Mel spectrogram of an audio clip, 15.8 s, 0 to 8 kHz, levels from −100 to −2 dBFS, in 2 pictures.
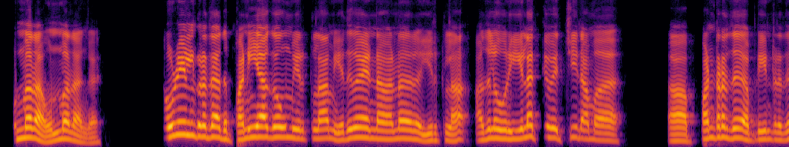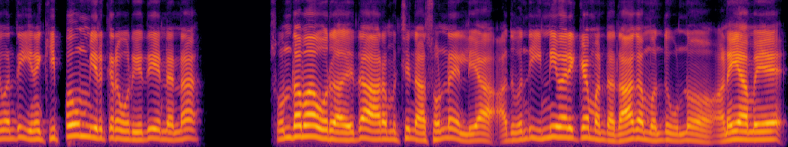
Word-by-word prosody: உண்மைதான். 185 - +3
உண்மை 170 +6 +1
தாங்க, 100 -5 -4 0.7
தொழில்ங்கிறது 225 -2 +3
அது 170 - -3
பணியாகவும் 205 +2 +2
இருக்கலாம். 180 0 -3
எதுவேணாலும் 180 -2 0
இருக்கலாம். 140 -1 -5
அதில 185 +5 -1
ஒரு 165 - -1
இலக்கு 220 -1 -2
வச்சு, 185 +4 -8
நாம 170 -2 -5 0.8
அ - - +1 0.3
பண்ணுறது 195 +1 0
அப்டின்றது 160 +1 -4
வந்து 185 +4 -6
இன்னைக்கு 170 +1 -2
இப்பவும் 230 0 +1
இருக்கிற 190 0 -2
ஒரு 160 - -3
இது 190 +4 -3
என்னனா, 160 +3 -2 0.9
சொந்தமா 220 +6 +4
ஒரு 175 -2 +2 0.2
இது 195 - -2
ஆரம்பிச்சு 165 +2 -2
நான் 145 +2 -1
சொன்னேன் 180 +2 -1
இல்லையா? 140 +1 -1 0.2
அது 130 +4 -7
வந்து 180 +4 -6
இன்னைய 210 +3 0
வரைக்கும் 195 -3 +1
அந்த 140 -3 -2
தாகம் 165 -2 +3
வந்து 145 +2 -5
இன்னும் 135 -4 -3 0.2
அணையாமயே 160 +2 +5
175 Hz, 150 wpm, -23 LUFS, 155-200 Hz, 0.9 s, அணையாமயே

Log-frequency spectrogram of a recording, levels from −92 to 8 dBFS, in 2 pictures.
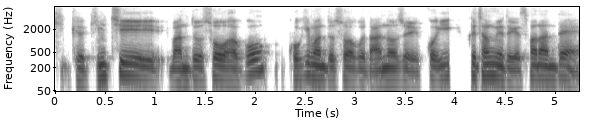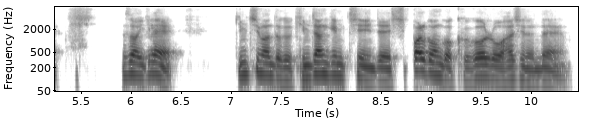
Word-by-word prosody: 그 185 - -4
김치만두소하고 110 - 0 0.2
고기만두소하고 110 -5 0
나누어져 95 +2 -1
있고 105 +7 -3
이 115 +3 -3 0.2
그 - - -1
장면이 125 -3 +1
되게 95 -2 -1
선한데 115 0 0 0.6
그래서 140 +2 +2
이게 140 +4 +2 0.6
김치만두 135 -3 -1
그 105 -2 -2
김장 135 +7 +2
김치 125 -3 -3
이제 100 -1 0
시뻘건 165 - +3
거 - - +1
그걸로 110 +1 +3
하시는데. 105 -4 -3
115 Hz, 330 characters per minute, -24 LUFS, 100-130 Hz, 0.6 s, 시뻘건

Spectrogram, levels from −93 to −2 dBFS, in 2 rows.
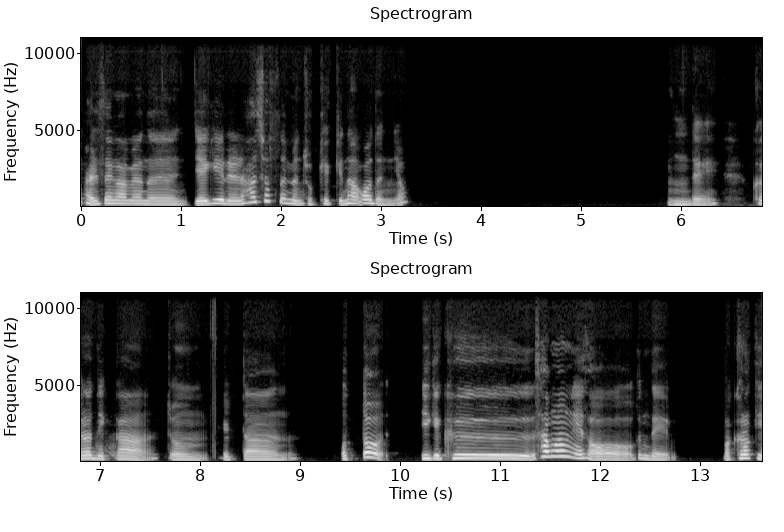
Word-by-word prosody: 발생하면은 200 -3 -1
얘기를 210 +3 +2
하셨으면 320 - -3
좋겠긴 205 +3 -4
하거든요. 230 - -2 2.6
음네. 175 +2 -3 0.3
그러니까 205 -3 0 0.2
좀 170 +1 -3 0.2
일단 175 +2 -2 0.4
어떤 210 +9 +3 0.4
이게 215 -1 +3
그 220 -3 +4
상황에서 245 - +2
근데 190 -7 -2 0.5
막 200 -1 -5
그렇게 240 -3 +1
205 Hz, 190 characters per minute, -23 LUFS, 185-225 Hz, 2.6 s, 그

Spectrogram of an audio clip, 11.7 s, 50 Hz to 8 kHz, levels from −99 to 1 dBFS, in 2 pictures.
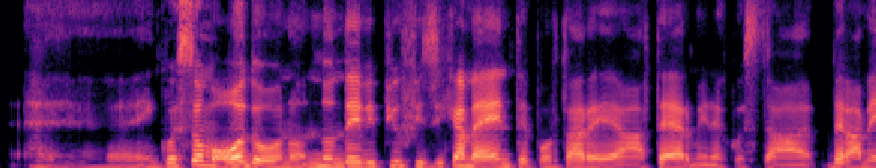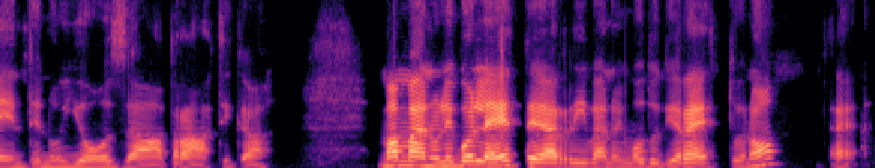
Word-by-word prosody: Eh, 140 -1 -15
in 155 +2 -14
questo 190 +7 +2
modo 185 -9 +4
no 155 0 -8
non 185 +2 -4
devi 190 -1 +1
più 215 +2 -8
fisicamente 180 -3 0
portare 150 -2 -5
a 130 0 -5
termine 135 -3 -3
questa 125 -3 -6
veramente 155 -2 -4
noiosa 150 -2 -4
pratica. - - -6 0.7
Man 215 +1 +6
mano 210 -3 +6
le 200 +1 0
bollette 220 -3 +6
arrivano 175 -1 0
in 160 - -14
modo 170 0 -8
diretto, 160 0 0
no, 290 - -1 0.3
eh. - - -9
160 Hz, 135 wpm, -22 LUFS, 145-190 Hz, 0.7 s, Man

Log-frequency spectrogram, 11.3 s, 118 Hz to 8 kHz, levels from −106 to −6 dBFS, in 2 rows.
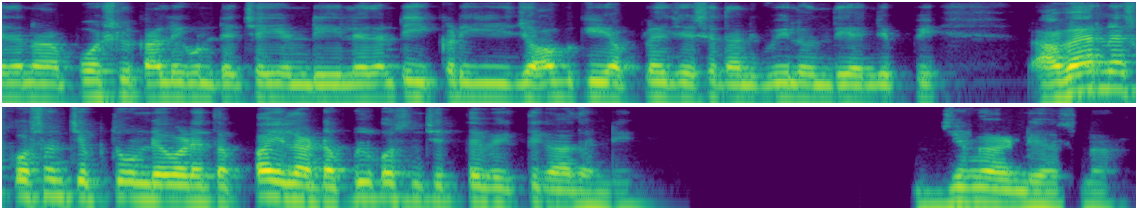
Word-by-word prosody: ఏదైనా 140 0 -1 0.2
పోస్టులు 150 +1 -3
ఖాళీగా 140 0 0
ఉంటే 135 0 -4
చేయండి. 130 -1 -3
లేదంటే 135 +2 -2
ఇక్కడ 145 0 -8 0.2
ఈ - - -3 0.2
జాబ్‌కి 145 - +2
అప్లై 145 - -3
చేసేదానికి 130 -1 -4
వీలుంది 130 -1 -2
అని 130 +1 -5
చెప్పి, 130 +1 -13 0.6
అవేర్నెస్ 215 +3 +6
కోసం 195 +1 +1
చెప్తూ 180 0 -4
ఉండేవాడే 160 -2 +4
తప్ప 150 +4 -14
ఇలా 165 -2 +5
డబ్బుల 145 +5 0
కోసం 165 -1 -6
చెప్తే 155 0 -5
వ్యక్తి 140 +2 -10
కాదండి. 115 -2 -5 1.5
నిజంగా 140 +4 -1
అండి 120 -2 -3
అసలా. 110 -1 -14
140 Hz, 150 wpm, -23 LUFS, 130-155 Hz, 1.5 s, అవేర్నెస్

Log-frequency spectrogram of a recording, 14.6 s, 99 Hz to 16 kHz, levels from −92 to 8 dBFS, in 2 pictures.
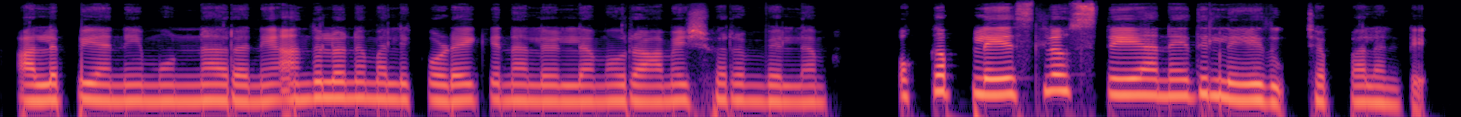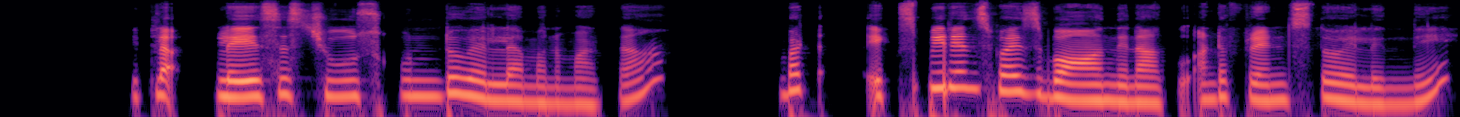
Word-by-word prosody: అలపి 210 +1 +1
అని, 200 0 -2
మున్నార్ 205 +1 -1
అని 200 +1 -2
అందులోనే 225 +1 +1
మళ్ళీ 215 -1 -2
కొడైకెనాల్ 205 0 -2
వెళ్ళాము. 195 0 -2
రామేశ్వరం 205 +1 -3
వెళ్ళాము. 195 0 -4 0.4
ఒక్క 245 - -31 0.2
ప్లేస్‌లో 270 +3 +4
స్టే 265 -1 +2
అనేది 255 +1 0
లేదు 210 -3 +3 0.2
చెప్పాలంటే. 190 -2 -4 0.9
ఇట్లా - - +2 0.2
ప్లేసెస్ 245 +2 +6
చూసుకుంటూ 250 +1 -3
వెళ్ళామనమాట. 185 -5 -3 0.8
బట్ 320 - 0 0.3
ఎక్స్పీరియన్స్ 355 -1 +2
వైస్ 300 -3 +2
బాగుంది 205 -2 +4
నాకు. 185 -2 -6
అంటే 235 +3 -3
ఫ్రెండ్స్‌తో 210 +1 0
వెళ్ళింది. 180 +2 -3
205 Hz, 115 wpm, -22 LUFS, 195-245 Hz, 0.9 s, ప్లేసెస్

